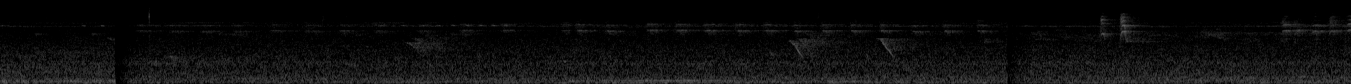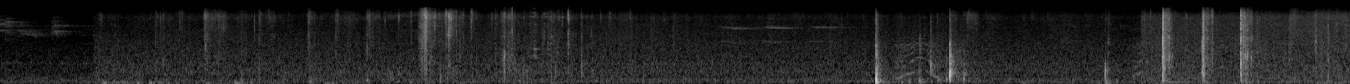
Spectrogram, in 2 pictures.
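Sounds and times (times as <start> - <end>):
high-pitched insect chorus: 12.5 - 27.0.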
